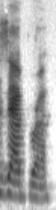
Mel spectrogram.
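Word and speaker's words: sebra: And then the last animal that we saw before we got on the plane was a zebra. Now in Welsh, that's zebra with a s sound at the beginning.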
